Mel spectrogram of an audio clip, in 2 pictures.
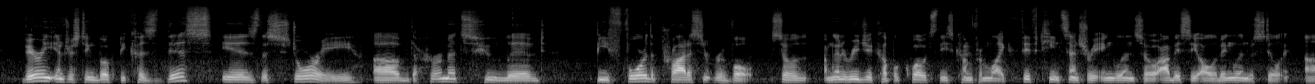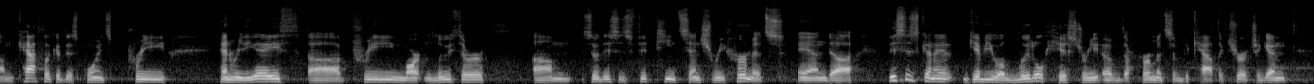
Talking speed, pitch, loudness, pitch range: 180 wpm, 105 Hz, -23 LUFS, 100-120 Hz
